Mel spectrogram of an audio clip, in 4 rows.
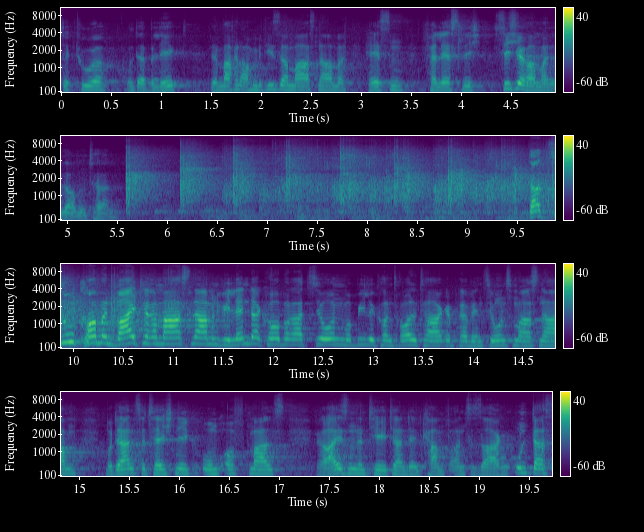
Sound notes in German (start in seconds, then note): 5.6 Beifall bei Abgeordneten der CDU und des BÜNDNISSES 90/DIE GRÜNEN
